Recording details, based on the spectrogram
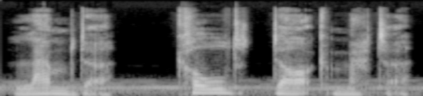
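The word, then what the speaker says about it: ΛCDM: Modern cosmology uses a working model called LCDM, pronounced lambda, cold dark matter, and it functions like a shared set of rules.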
